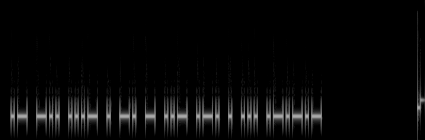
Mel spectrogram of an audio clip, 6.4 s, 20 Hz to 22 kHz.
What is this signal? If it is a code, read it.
Morse code, heard as a keyed tone, about 25 wpm, 700 Hz. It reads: ADVENTURES.
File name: practice / 25wpm / Sentences with 2-Word Phrases - 25wpm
